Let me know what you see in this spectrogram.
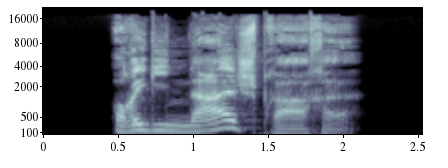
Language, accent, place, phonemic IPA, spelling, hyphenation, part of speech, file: German, Germany, Berlin, /oʁiɡiˈnaːlˌʃpʁaːxə/, Originalsprache, Ori‧gi‧nal‧spra‧che, noun, De-Originalsprache.ogg
- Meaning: original language (of a work)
